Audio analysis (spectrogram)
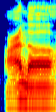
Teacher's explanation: عین کا جو مخرج ہے وہ اقصی حلق سے یہ نکلتا ہے، درمیان سے حرف حلقی ہے، اس لیے اس کو ظاہر کریں گے۔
